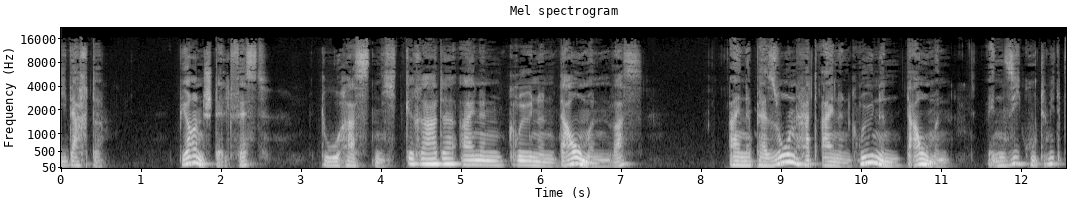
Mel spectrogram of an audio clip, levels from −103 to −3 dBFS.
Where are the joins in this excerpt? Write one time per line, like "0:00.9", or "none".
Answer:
none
